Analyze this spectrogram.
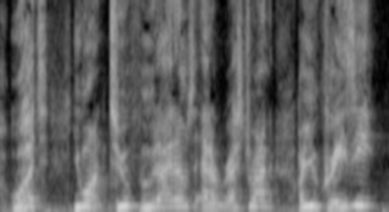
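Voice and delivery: high, loud mock-outraged shriek; exaggerated freak-out. Waitress to diner ordering two meals, exaggerated freak-out. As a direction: blow it up into a hammed-up, incredulous yell. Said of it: "she starts freaking out".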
